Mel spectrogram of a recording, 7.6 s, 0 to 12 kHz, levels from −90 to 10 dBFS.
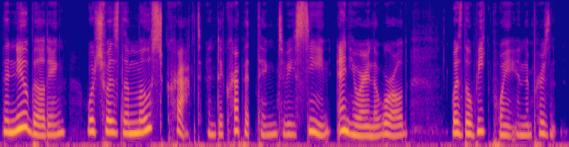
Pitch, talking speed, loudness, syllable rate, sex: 220 Hz, 200 wpm, -19 LUFS, 5.1 syllables/s, female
